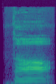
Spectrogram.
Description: /d̪ɔ:ʔ/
